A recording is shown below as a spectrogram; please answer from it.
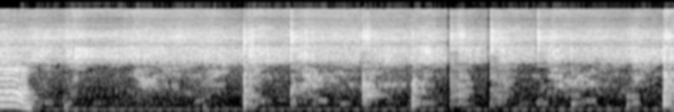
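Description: Minced pork stir-fries with roasted chili paste in a hot pan: a steady sizzle with repeated spatula scrapes and knocks, while a voice talks briefly over it.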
